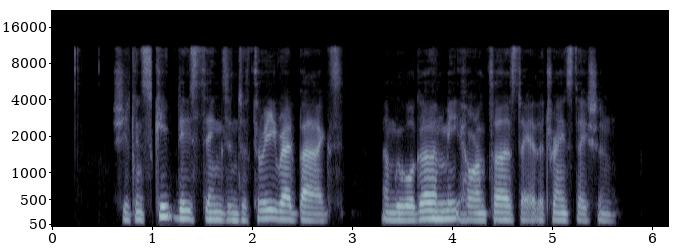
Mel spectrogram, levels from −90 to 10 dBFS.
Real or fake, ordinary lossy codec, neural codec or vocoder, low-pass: fake; none; codec, 24 kHz, 3 kbps, HILCodec; 10.8 kHz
